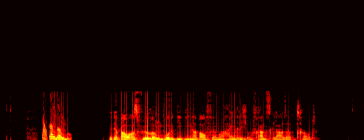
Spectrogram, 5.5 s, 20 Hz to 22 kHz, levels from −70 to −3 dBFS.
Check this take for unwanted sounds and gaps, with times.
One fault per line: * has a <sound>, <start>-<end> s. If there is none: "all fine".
* has a chirp, 0.6-1.1 s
